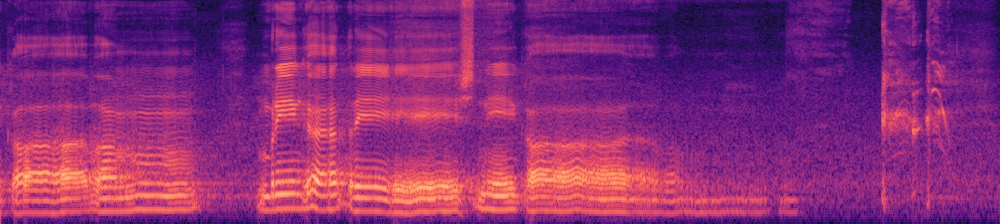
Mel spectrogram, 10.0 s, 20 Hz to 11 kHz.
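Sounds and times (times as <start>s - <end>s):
person coughing: 8.8s - 9.7s.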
